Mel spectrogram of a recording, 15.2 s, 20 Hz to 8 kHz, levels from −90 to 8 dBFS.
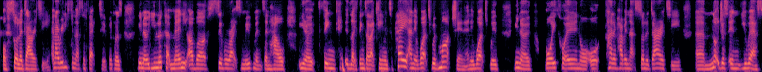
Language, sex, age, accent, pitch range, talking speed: English, female, 20-39, British, 155-185 Hz, 220 wpm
